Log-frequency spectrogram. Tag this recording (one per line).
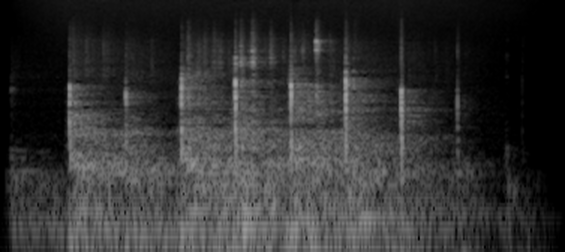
bassy
floor
foot
footsteps
ground
heavy
iron
metal
metallic
muffled
stepping
steps
walking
